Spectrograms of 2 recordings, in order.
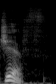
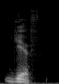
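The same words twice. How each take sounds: First: The word starts with a soft G sound. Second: The word starts with a hard G sound. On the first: The name follows how its creator says it. "the inventor of the GIF or the GIF says that it is pronounced GIF" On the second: The name follows the word graphic. "we start with a hard G from graphic"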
